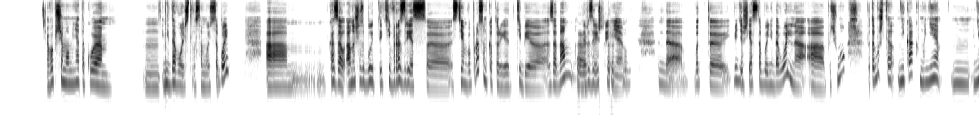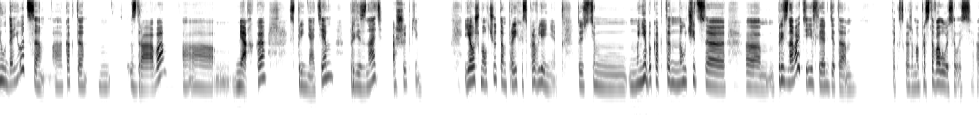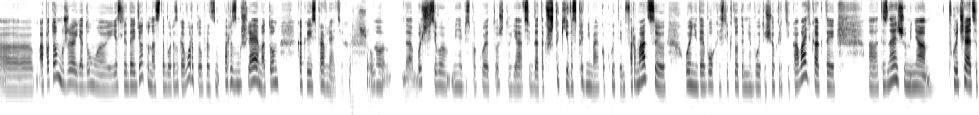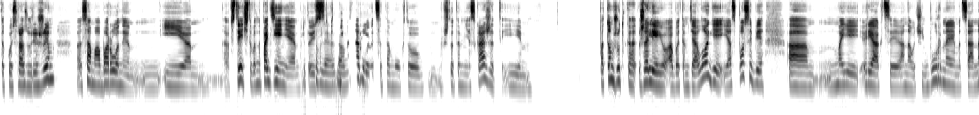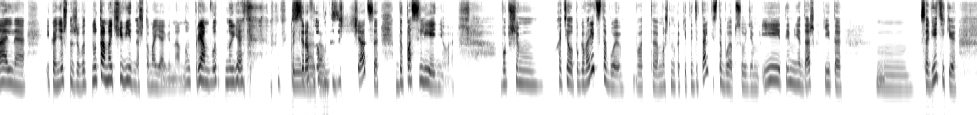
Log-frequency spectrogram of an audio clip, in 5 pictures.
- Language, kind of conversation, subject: Russian, advice, Как научиться признавать свои ошибки и правильно их исправлять?
- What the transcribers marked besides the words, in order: tapping; chuckle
